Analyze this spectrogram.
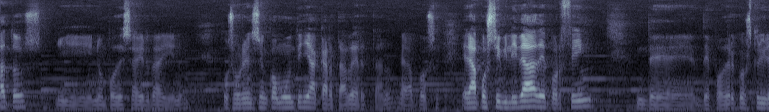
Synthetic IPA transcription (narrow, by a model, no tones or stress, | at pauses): at̪osinõmpoðesaiɾðainõŋ | posowɾẽnseŋkomũnt̪iɲaːkaɾt̪aːβɛɾt̪anõŋɛɾapos | ɛɾaːposiβiliðaðepoɾfiŋ | d̪ed̪epoð̞eɾkõnst̪ɾuiɾ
